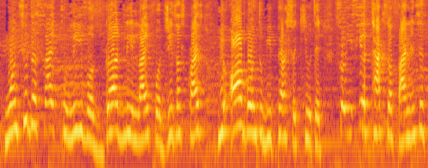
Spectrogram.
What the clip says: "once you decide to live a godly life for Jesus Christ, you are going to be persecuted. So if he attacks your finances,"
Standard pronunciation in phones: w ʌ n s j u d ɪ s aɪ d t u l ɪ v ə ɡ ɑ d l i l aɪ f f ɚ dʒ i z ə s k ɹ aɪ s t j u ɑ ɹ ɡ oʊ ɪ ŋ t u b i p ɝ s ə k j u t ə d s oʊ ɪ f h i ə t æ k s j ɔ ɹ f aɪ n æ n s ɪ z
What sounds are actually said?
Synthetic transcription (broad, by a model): w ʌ n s j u d ɪ s aɪ d t u l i v ə ɡ ɑ d l i l aɪ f f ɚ dʒ i z ə s k ɹ aɪ s t j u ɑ l ɡ oʊ ɪ ŋ t u b i p ɝ s ə k j u t ə d s oʊ ɪ f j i ə t æ k s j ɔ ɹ f aɪ n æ n s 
